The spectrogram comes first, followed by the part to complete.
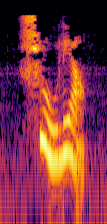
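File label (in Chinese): "数量", Mandarin Chinese; chinese-flashcards; hsk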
